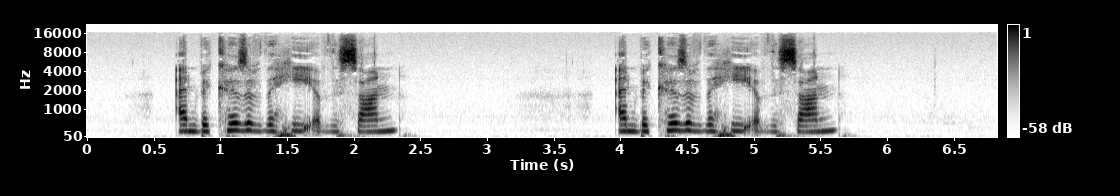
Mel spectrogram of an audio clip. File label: Dictation; phonology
